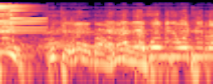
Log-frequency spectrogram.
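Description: A man's voice over a microphone and PA, chanting a short phrase again and again in a rapper's call to the crowd. A brief high metallic ding rings out right at the start and fades within half a second.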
